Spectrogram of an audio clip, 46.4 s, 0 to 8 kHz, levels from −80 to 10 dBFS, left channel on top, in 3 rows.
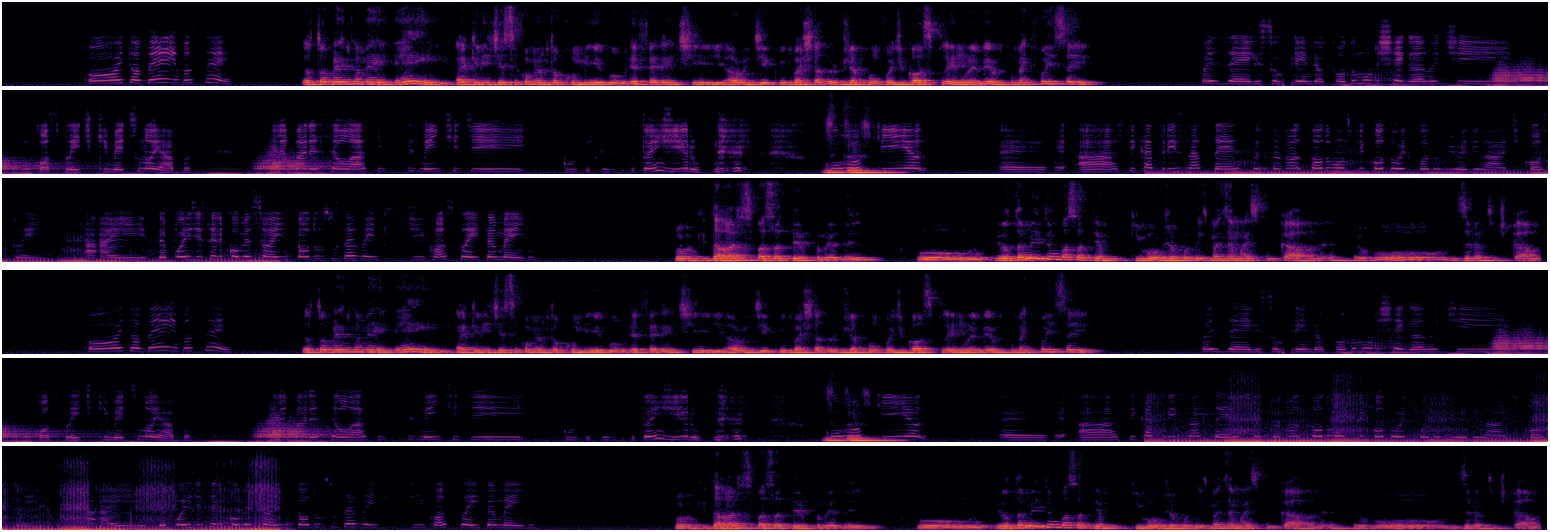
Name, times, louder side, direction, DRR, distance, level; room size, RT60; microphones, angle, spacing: voice 1, 0.9-2.3 12.0-15.2 15.6-17.4 18.1-20.7 21.1-21.6 21.9-23.5 23.7-24.7 25.4-31.4 31.7-34.7 35.0-36.3, left 3 dB, 50° left, 4.3 m, -41 dB
voice 2, 3.0-11.0 23.7-24.4 37.6-39.7 40.1-46.3, left 2 dB, 30° left, 0.5 m, -22 dB
sound 1, 13.3-19.1, right 1 dB, 5° right, 2.5 m, -40 dB
Purr, 26.9-33.8, right 8 dB, 85° right, 0.3 m, -33 dB
head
